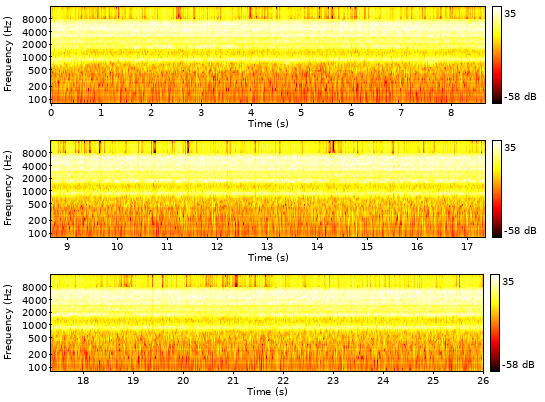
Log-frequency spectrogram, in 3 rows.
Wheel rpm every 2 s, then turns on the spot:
220, 230, 230, 230, 230, 230, 230, 230, 230, 230, 230, 230, 240.
none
